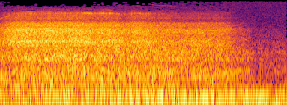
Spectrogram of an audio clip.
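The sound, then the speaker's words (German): A deep breath drawn in through the nose during a seated meditation exercise, heard as a soft, steady airy hiss that holds for about one and a half seconds before tapering off. “Und dann atme mal tief durch, durch die Nase ein”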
